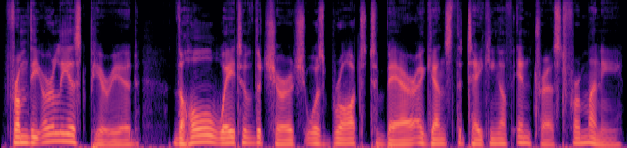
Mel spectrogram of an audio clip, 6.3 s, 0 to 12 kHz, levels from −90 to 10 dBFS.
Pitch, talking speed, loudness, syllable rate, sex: 115 Hz, 200 wpm, -20 LUFS, 4.9 syllables/s, male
